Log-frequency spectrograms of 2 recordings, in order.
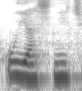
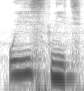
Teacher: Ya hərfinin üzərinə udarenya, yəni vurğu düşməyəndə biz onu əgər samitdən sonra gəlirsə i tələffüz edirik. Saitdən sonra və yaxud znaqdan sonra gəlirsə ye kimi tələffüz edirik.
